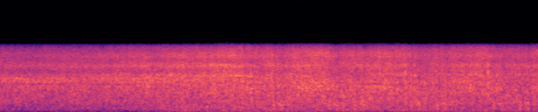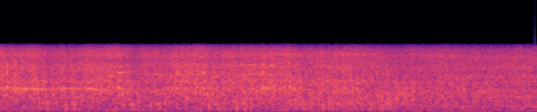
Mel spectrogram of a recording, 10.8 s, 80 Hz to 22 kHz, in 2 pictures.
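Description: EF66 electric locomotive hauling a freight train, approaching with a steady rolling rumble that grows a little louder about two seconds in, with wind noise on the microphone.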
